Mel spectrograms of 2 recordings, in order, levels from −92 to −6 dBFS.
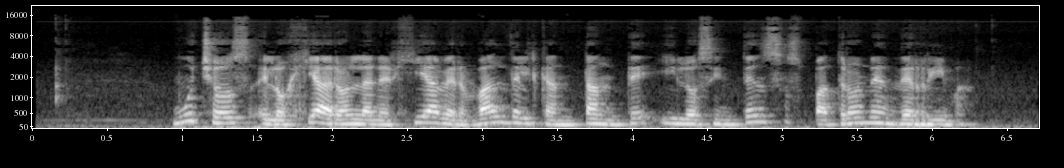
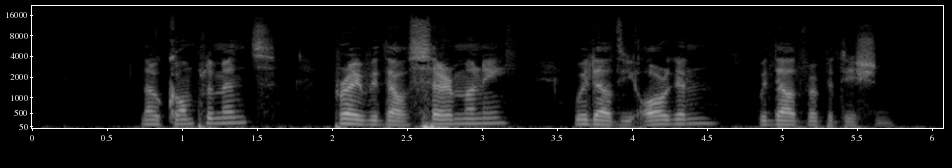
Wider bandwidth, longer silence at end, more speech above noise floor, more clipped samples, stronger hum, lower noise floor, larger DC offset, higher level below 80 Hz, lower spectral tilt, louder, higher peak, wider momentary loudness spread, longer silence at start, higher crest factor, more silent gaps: second, 14.5 kHz vs 16 kHz; second, 0.15 s vs 0.35 s; second, 28 dB vs 36 dB; neither; neither; second, -46 dBFS vs -81 dBFS; neither; first, -40 dBFS vs -58 dBFS; first, -6.5 dB/octave vs -4 dB/octave; first, -19 LUFS vs -46 LUFS; first, -2 dBFS vs -26 dBFS; about the same, 11 LU vs 13 LU; second, 0.15 s vs 0.75 s; about the same, 18 dB vs 20 dB; neither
